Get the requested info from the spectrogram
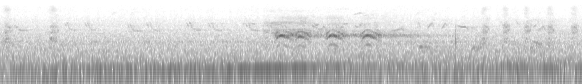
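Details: At sunset in waist-tall grass, an eastern gray squirrel gives a short run of harsh, nasal, caw-like calls over a low steady hum. A nearby brown-headed nuthatch seems to notice something too.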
